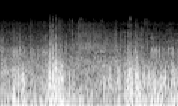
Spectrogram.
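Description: Strong wind buffeting the microphone: a loud, rough rumble that rises and falls in gusts.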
